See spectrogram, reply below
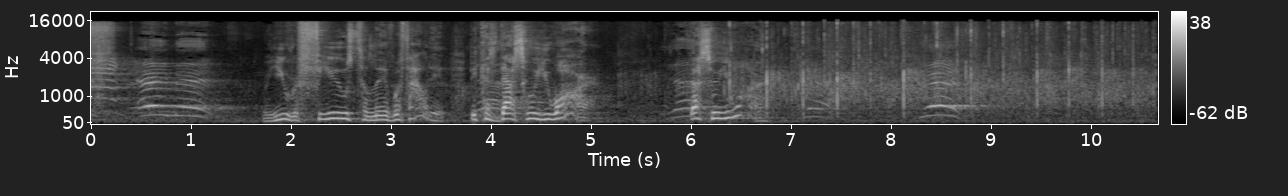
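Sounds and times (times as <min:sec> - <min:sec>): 
speech: 0:01.8 - 0:05.2, 0:05.9 - 0:07.0
light golf-clap applause from a small crowd: 0:05.2 - 0:10.6.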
